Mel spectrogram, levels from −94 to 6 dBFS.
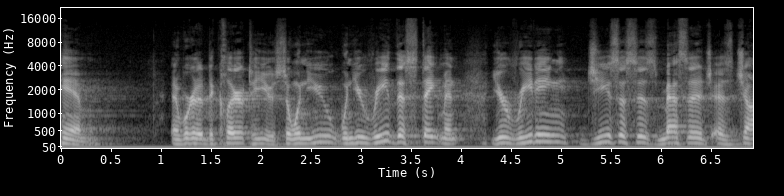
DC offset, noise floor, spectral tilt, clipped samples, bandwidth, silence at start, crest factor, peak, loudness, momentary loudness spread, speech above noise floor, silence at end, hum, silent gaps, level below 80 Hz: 1%; -56 dBFS; -5 dB/octave; under 0.1%; 16 kHz; 0 s; 20 dB; -4 dBFS; -24 LUFS; 8 LU; 31 dB; 0 s; none; none; -68 dBFS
